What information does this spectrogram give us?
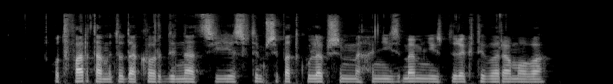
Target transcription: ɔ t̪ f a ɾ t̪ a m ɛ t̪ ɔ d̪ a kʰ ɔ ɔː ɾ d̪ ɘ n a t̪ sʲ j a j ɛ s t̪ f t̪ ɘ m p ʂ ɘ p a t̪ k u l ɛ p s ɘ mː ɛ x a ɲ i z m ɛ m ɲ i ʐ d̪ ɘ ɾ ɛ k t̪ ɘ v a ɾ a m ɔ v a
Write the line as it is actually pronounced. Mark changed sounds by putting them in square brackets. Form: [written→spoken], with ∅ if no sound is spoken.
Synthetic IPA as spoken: ɔ t̪ f a ɾ t̪ a m ɛ t̪ ɔ d̪ a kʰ ɔ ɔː ɾ d̪ ɘ n a t̪ sʲ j [a→i] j ɛ s t̪ f t̪ ɘ m p ʂ ɘ p a t̪ k u l ɛ p [s→ʂ] ɘ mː ɛ x a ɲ i z m ɛ m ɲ i ʐ d̪ ɘ ɾ ɛ k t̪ ɘ v a ɾ a m ɔ v a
